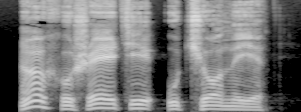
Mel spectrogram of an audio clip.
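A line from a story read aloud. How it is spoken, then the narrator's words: Calm. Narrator (Russian): спокойно промолвил майор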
